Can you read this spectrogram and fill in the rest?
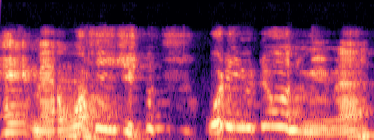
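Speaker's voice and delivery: exasperated high complaint. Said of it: "go back to him and go like".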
